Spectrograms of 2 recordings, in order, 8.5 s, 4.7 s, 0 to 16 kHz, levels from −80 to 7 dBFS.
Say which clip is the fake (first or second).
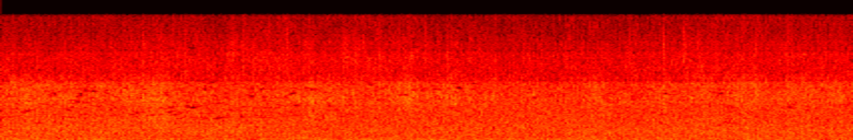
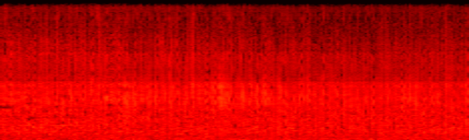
second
